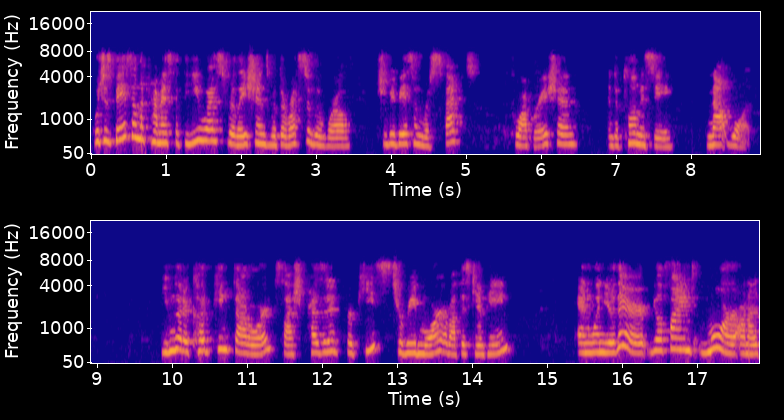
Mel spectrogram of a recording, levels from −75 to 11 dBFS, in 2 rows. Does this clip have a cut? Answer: no; 0 cuts

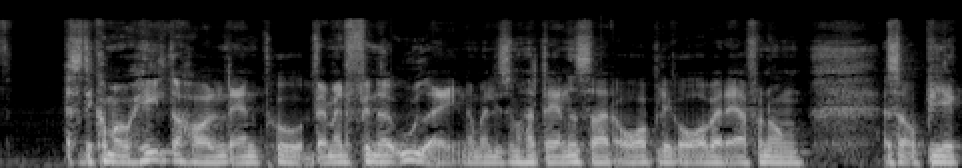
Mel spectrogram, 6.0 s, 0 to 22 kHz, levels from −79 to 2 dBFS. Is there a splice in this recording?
yes; 1 cut; at 1.9 s

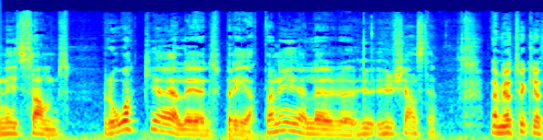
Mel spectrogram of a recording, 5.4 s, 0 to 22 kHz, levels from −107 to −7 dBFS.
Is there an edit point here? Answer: no; 0 cuts

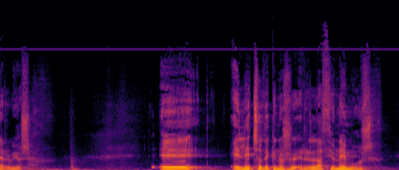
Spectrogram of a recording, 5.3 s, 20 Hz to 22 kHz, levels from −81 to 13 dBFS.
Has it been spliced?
no; 0 cuts

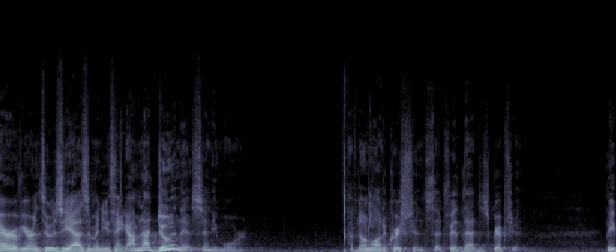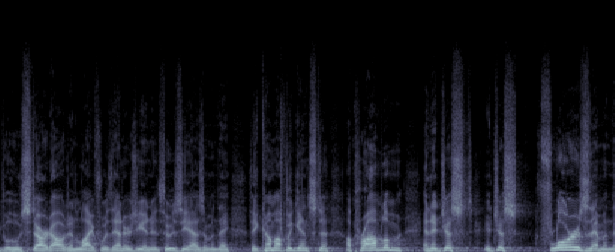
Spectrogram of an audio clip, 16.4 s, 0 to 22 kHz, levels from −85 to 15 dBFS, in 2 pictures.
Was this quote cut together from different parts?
no; 0 cuts

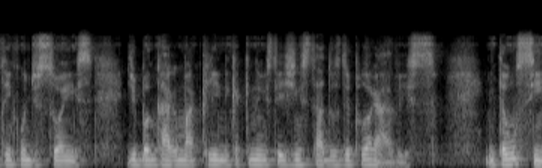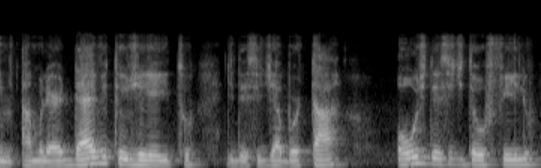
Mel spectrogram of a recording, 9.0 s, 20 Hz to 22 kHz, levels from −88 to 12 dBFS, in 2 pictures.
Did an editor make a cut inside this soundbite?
no; 0 cuts

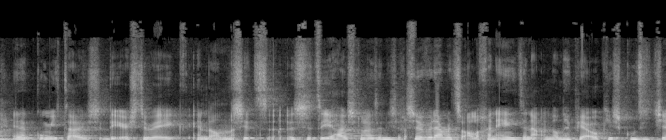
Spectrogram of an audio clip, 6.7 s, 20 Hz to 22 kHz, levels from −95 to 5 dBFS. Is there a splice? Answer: yes; 2 cuts; at 2.3 s, 4.0 s

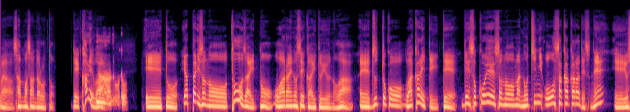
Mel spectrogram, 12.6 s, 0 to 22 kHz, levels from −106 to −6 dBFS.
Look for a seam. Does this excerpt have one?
yes; 1 cut; at 2.8 s

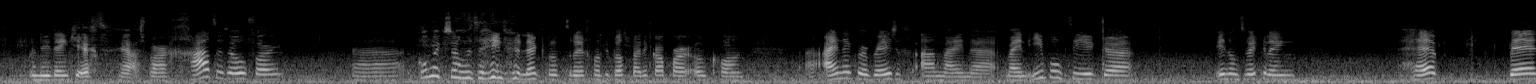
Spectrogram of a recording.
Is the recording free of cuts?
no; 1 cut; at 1.4 s

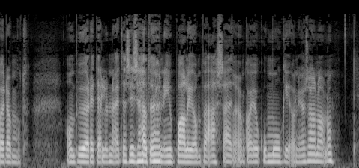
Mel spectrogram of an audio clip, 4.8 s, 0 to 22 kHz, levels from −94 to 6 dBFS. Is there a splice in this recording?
yes; 1 cut; at 3.1 s

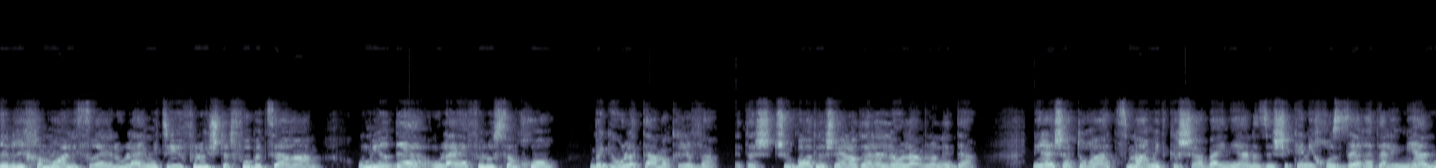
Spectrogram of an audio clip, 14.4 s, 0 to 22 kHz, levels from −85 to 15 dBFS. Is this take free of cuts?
yes; 0 cuts

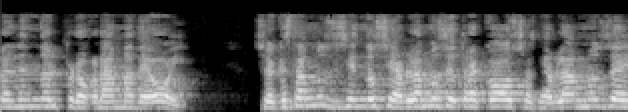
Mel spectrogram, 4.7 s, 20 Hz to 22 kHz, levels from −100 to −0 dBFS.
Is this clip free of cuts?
yes; 0 cuts

